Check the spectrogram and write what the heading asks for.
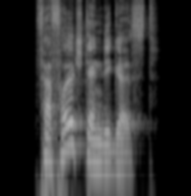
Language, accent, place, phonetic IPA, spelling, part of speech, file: German, Germany, Berlin, [fɛɐ̯ˈfɔlˌʃtɛndɪɡəst], vervollständigest, verb, De-vervollständigest.ogg
- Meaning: second-person singular subjunctive I of vervollständigen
